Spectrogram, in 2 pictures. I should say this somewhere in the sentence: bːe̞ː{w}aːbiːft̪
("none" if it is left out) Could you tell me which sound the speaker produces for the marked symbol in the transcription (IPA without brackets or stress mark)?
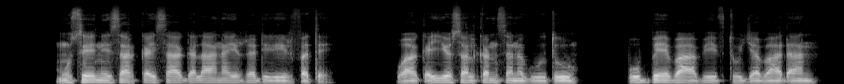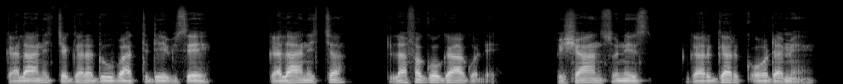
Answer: b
